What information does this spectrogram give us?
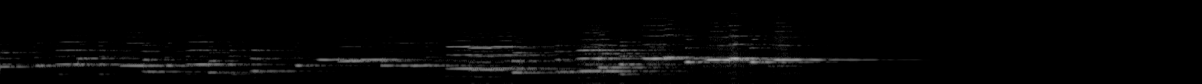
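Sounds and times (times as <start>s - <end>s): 
flute: 0.0s - 8.9s.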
